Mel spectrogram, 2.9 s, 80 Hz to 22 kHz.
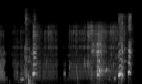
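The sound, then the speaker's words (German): A goofy 20-minute song made of buzzy, fart-like blurts and squeaky tones, bursting out in quick irregular phrases at a steady volume. “Es hört sich an den Furz, dieses Lied.”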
